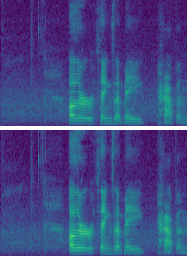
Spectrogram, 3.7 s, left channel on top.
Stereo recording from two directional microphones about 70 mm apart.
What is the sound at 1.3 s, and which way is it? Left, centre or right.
Speech, right.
